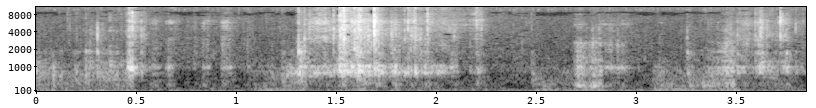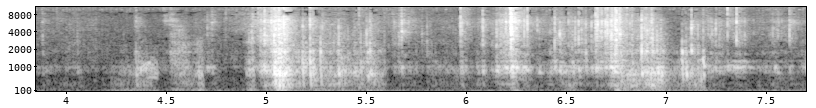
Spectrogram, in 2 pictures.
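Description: Crunchy Funyuns snack rings being bitten and chewed, with irregular crunching bursts, and the snack bag crinkling as it is handled.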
